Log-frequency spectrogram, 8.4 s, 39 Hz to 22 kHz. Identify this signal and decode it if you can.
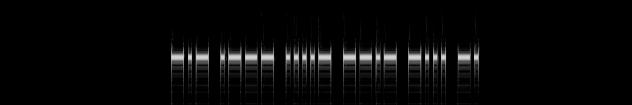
Morse code, heard as a keyed tone, about 22 wpm, 700 Hz. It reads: KJ4QBN
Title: USA Call Signs - 6 Characters - Repeated 2x - 22wpm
